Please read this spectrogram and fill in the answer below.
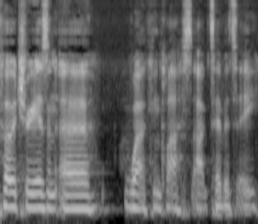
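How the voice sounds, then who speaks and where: Against noticeable background noise, a woman speaks with a strong Hull accent at a fairly low pitch. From northern England, Hull. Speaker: spoken word poet. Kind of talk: live panel conversation. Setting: stage with audience.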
